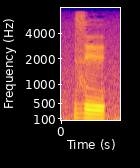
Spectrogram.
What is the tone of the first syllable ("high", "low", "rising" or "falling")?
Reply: high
